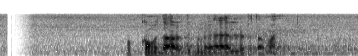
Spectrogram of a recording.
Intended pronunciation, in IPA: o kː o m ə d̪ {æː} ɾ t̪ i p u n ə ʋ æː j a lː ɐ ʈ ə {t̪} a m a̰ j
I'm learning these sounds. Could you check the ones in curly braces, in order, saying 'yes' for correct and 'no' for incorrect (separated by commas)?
no, yes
